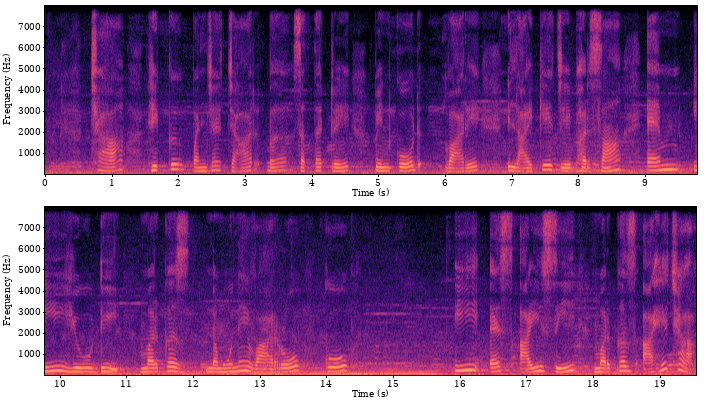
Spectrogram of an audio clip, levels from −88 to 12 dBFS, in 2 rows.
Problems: constant background noise, echo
